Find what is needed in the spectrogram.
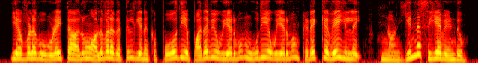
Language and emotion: Tamil, angry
